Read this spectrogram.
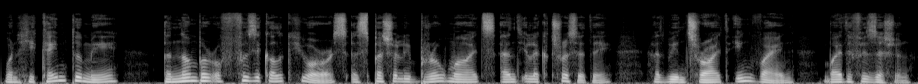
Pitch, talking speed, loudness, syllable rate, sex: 120 Hz, 145 wpm, -19 LUFS, 4.8 syllables/s, male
